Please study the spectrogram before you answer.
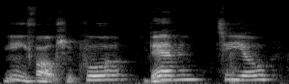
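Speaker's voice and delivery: heated rant. Real, not acted. Ranting at Tank over his fights.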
